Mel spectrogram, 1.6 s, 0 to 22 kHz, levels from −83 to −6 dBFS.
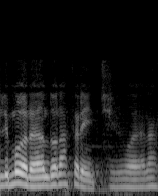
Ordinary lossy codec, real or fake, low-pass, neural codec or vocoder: none; fake; 7.2 kHz; codec, 16 kHz in and 24 kHz out, 1 kbps, XY-Tokenizer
